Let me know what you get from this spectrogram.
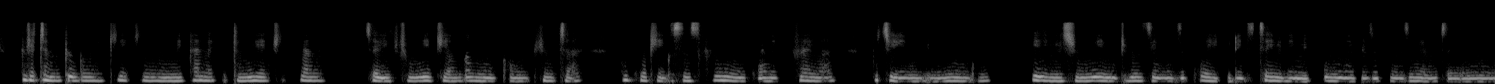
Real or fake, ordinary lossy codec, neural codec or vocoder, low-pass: fake; AAC, 48 kbps; codec, 16 kHz, 0.5 kbps, FreqCodec, smaller model; 7.2 kHz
